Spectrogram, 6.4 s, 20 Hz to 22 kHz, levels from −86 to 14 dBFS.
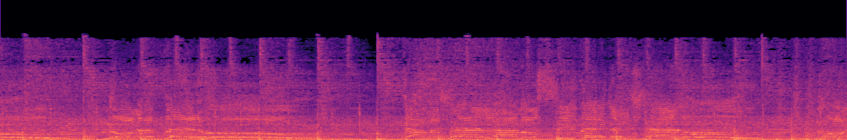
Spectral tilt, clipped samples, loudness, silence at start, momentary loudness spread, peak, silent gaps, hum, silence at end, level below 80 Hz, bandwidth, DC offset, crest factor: -4.5 dB/octave; under 0.1%; -14 LUFS; 0 s; 2 LU; -2 dBFS; none; none; 0 s; -24 dBFS; 17 kHz; under 0.1%; 12 dB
